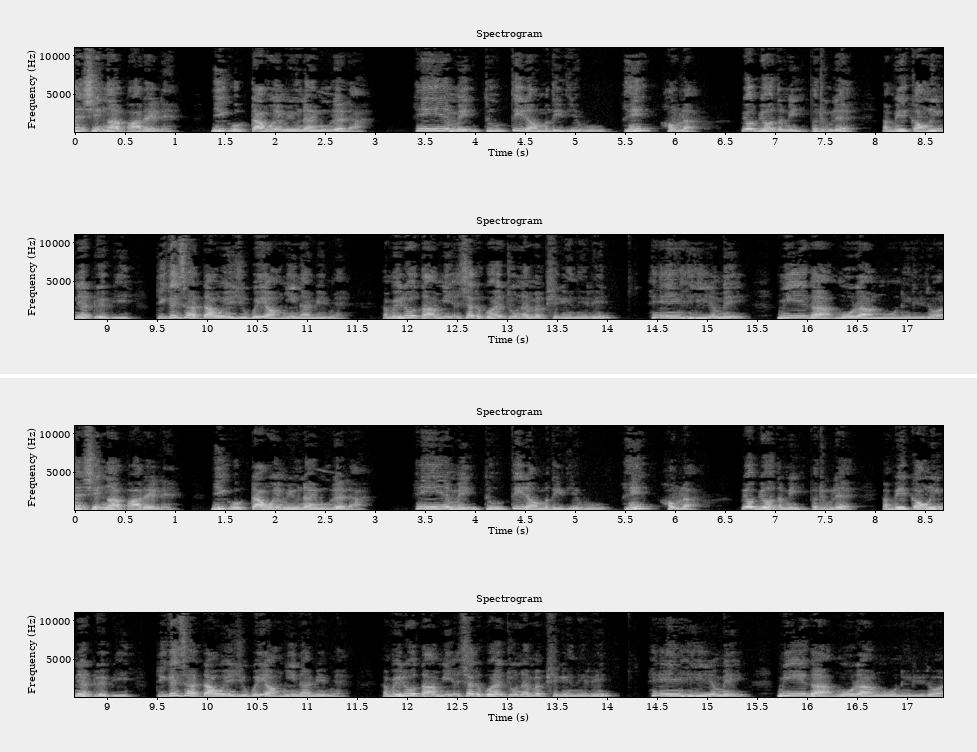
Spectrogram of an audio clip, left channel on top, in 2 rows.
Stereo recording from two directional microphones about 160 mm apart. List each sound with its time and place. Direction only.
0.1 s speech: 25° right (ahead or behind)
